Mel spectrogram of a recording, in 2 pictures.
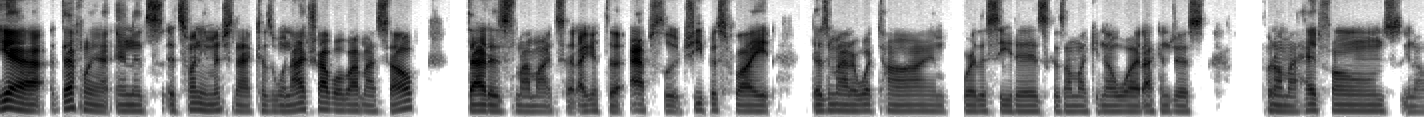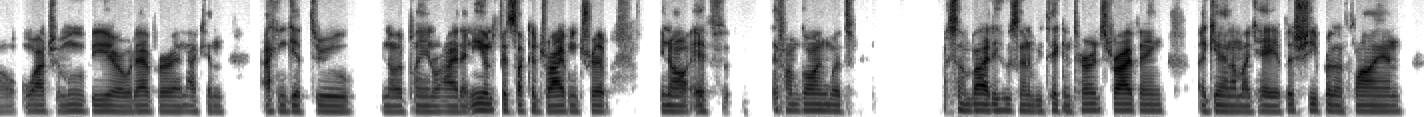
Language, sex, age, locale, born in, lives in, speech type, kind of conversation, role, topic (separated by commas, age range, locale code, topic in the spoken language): English, male, 40-44, en-US, United States, United States, conversation, unstructured, none, How do you balance your budget, time, and fun when planning a trip?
